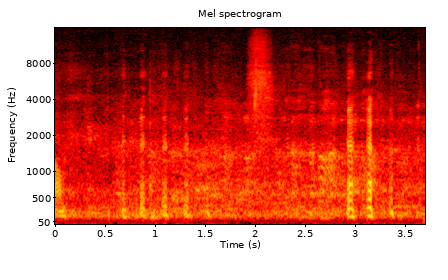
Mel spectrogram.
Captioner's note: everyone laughs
